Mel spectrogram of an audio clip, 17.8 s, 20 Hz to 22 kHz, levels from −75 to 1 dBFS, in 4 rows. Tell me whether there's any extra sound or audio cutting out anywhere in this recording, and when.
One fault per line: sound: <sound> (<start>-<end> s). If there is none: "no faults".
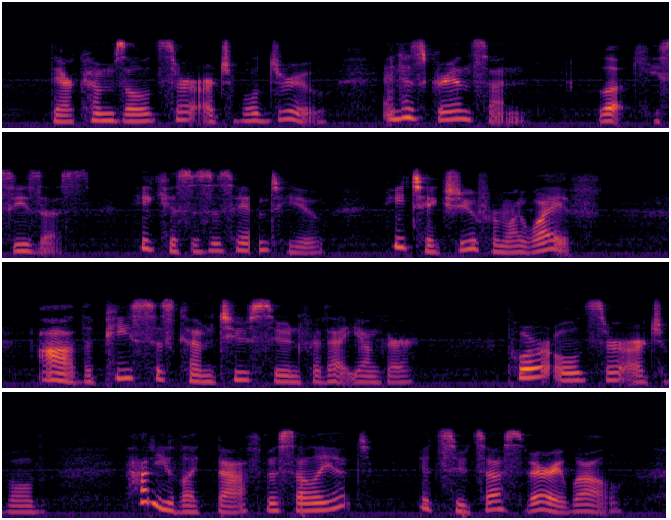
sound: dropout (6.1-6.2 s)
